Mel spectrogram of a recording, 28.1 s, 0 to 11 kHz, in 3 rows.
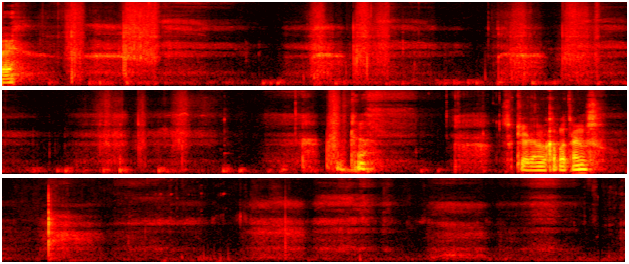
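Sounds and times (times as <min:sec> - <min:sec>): person breathing through nose: 0:00.9 - 0:03.6, 0:04.2 - 0:06.7, 0:07.4 - 0:12.7, 0:22.4 - 0:27.4.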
